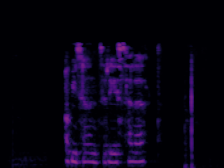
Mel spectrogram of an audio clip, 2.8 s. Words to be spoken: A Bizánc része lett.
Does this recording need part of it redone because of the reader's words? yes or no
no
